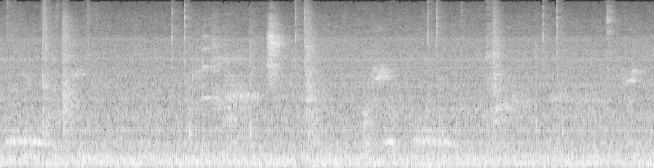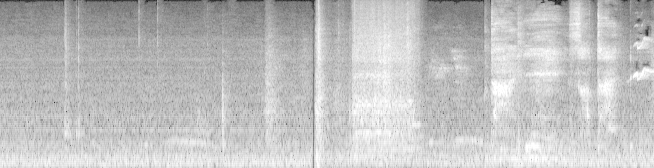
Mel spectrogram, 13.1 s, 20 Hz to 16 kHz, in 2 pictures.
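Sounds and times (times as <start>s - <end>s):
faint clicks: 4.2s - 6.2s
printer paper feed: 9.7s - 10.8s.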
